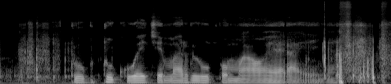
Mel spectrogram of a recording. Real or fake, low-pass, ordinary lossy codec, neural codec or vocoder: fake; none; none; codec, 44.1 kHz, 7.8 kbps, DAC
